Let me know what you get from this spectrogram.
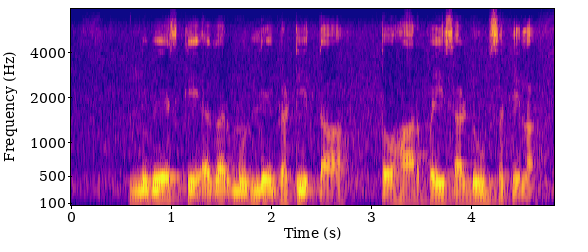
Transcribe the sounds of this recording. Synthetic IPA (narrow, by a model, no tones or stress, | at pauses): nɪʋeːskeʔɐɡəɾmʊd̪leɡʱɐʈit̪a | t̪oɦaːɾpəɪsaɖuːbsɐkeːlaː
